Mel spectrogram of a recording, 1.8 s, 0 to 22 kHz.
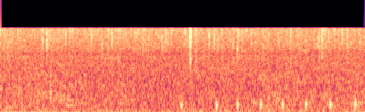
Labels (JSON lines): {"label": "biophony, squirrelfish (Holocentrus)", "recorder": "SoundTrap 300"}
